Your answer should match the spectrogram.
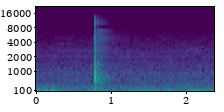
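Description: One sharp crack a little under a second in, from a Tomb sentinel's rifle drill: a hand slapping the rifle as it is brought to a new position. Wind rumbles low on the microphone throughout.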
